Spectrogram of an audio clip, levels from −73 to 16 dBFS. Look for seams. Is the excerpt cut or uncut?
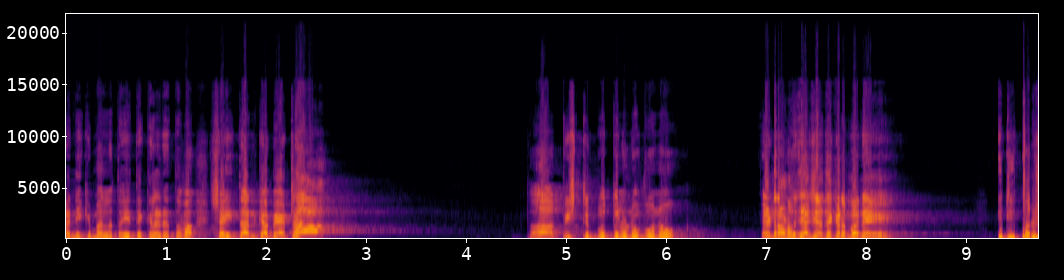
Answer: uncut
